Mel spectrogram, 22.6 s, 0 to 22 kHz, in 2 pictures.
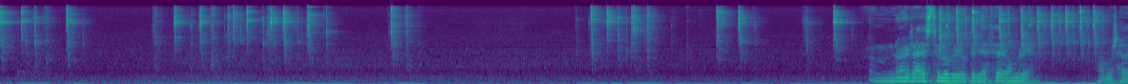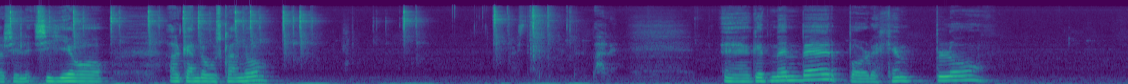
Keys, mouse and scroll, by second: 0.2 ctrl+p, 0.7-3.9 typing, 6.1 shift+8, 6.3 Return, 7.3 ctrl+p, 9.4 ctrl+p, 9.6 ctrl+p, 9.7-15.3 ctrl+p, 16.2 ctrl+n, 16.6 Return.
